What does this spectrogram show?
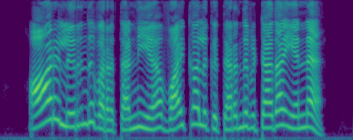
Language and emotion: Tamil, angry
